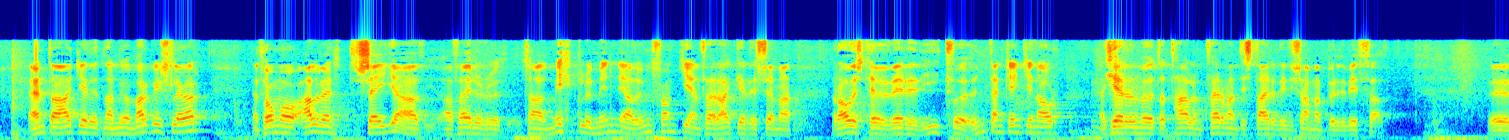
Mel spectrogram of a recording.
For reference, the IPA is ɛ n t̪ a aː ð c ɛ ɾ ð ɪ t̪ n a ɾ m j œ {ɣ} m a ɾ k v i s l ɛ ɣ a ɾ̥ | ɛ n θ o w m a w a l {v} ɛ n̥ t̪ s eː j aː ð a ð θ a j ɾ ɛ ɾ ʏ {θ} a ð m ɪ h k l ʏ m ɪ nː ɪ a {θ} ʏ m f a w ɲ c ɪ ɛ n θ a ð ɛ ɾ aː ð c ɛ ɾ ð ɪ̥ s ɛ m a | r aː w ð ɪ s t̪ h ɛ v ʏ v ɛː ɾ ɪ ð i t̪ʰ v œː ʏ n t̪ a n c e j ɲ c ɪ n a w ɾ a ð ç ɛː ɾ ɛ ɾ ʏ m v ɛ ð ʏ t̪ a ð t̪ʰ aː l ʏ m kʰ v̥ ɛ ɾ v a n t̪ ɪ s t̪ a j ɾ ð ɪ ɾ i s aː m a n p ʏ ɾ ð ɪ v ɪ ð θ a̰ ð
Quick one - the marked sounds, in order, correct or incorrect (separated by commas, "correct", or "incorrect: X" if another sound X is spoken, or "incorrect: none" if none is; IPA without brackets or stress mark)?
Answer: correct, correct, correct, incorrect: ð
